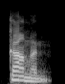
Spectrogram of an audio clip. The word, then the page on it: carman: Indian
